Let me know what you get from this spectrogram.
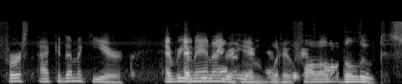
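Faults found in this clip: Echo leak at 0.0–0.08, 0.24–0.64, 0.84–0.98 s (faint, 260 ms lag); 1.22–1.63, 1.82–2.75, 2.91–3.42 s (180 ms lag, rising to near speech level). Likely far-end echo canceller residue. Discrete delayed copy, not a diffuse reverb tail.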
